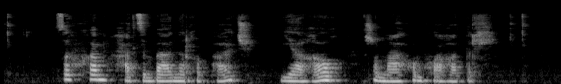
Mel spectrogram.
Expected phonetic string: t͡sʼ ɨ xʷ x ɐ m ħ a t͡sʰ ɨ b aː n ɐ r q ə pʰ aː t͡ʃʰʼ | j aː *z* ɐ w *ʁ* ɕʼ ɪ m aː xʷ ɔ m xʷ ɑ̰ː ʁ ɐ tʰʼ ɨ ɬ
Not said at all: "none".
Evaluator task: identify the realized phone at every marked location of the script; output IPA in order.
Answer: ʁ, ʁ

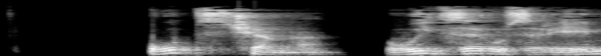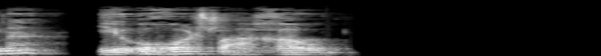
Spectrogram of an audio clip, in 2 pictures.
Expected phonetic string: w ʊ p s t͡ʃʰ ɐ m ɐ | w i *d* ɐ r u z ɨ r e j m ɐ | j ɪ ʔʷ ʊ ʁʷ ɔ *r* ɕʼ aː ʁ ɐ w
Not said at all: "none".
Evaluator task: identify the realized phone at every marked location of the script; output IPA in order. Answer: d͡z, r

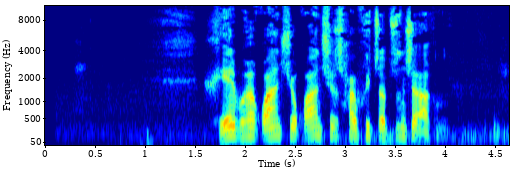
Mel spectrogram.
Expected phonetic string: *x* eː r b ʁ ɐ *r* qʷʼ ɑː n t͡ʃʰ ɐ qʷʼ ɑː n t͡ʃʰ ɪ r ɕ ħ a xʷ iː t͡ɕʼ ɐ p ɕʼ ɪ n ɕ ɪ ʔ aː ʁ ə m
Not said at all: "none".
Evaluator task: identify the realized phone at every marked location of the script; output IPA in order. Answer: x, none

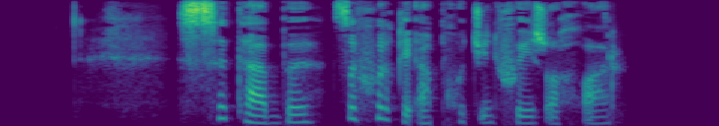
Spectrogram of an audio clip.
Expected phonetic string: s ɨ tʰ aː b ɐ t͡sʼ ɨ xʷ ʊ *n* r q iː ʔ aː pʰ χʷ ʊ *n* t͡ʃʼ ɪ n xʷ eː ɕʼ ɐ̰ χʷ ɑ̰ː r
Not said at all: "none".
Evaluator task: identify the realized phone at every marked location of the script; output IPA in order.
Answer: none, none

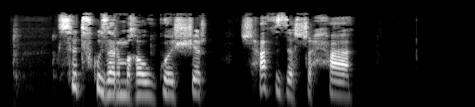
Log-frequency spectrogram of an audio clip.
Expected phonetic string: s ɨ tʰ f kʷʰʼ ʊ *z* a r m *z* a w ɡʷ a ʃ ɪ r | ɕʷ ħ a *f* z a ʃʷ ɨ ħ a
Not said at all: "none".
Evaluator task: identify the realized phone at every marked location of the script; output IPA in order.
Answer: z, ʁ, f

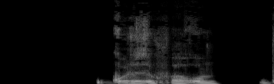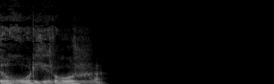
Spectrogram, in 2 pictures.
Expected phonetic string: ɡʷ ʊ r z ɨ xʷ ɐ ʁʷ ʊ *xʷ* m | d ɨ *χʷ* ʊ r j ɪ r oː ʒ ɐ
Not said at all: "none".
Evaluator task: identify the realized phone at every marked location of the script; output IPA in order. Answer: none, ʁʷ

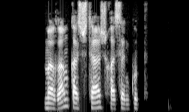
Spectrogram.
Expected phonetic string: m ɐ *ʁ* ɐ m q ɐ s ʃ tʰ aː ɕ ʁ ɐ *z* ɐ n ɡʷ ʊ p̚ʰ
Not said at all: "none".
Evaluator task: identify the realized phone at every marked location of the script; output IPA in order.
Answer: ʁ, s

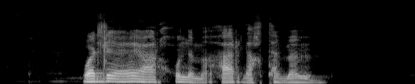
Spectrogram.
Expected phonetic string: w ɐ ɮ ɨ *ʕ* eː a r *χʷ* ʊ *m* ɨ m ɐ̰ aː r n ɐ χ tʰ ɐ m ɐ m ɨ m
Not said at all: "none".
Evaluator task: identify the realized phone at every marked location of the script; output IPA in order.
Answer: ʕ, χʷ, n

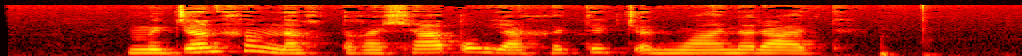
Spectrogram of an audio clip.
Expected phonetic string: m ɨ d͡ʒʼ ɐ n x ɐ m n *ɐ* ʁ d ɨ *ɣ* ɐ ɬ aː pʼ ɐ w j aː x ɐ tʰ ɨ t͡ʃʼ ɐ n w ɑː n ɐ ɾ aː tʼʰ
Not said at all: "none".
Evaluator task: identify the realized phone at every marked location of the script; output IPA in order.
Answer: ɐ, ʁ

